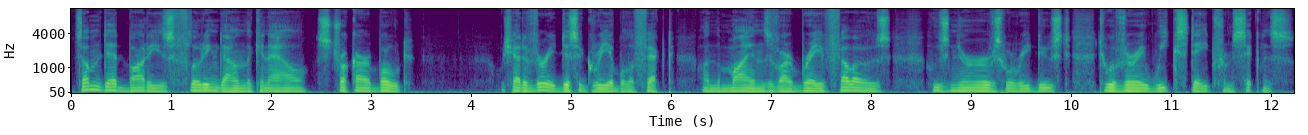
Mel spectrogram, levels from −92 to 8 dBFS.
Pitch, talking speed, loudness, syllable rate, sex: 105 Hz, 165 wpm, -17 LUFS, 5.1 syllables/s, male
